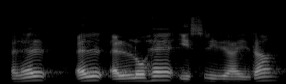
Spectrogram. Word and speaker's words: 엘로헤 이스라엘: 쌓고 그 이름을 엘 엘로헤 이스라엘이라 불렀더라. 그러니까는 엘로헤 이스라엘이라고 읽어야 됩니다. 저도 붙어 있어가지고 가끔 헷갈리는데 엘로헤 이스라엘.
